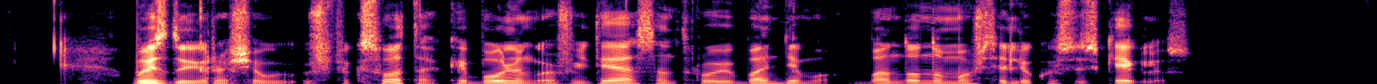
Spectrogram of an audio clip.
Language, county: Lithuanian, Alytus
